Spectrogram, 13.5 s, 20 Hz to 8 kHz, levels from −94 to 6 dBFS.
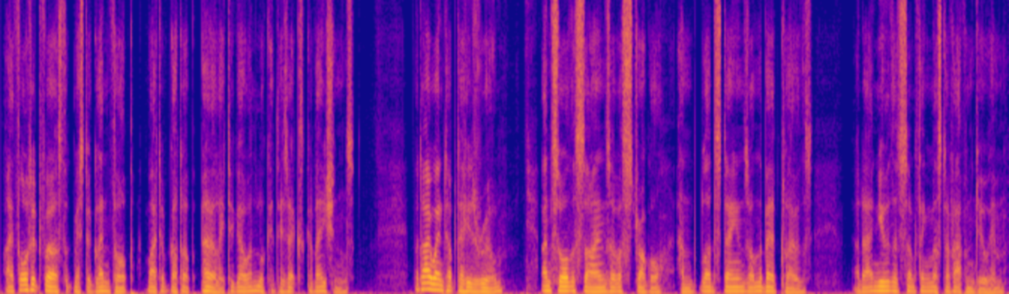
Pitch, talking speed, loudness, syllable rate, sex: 110 Hz, 225 wpm, -18 LUFS, 5.5 syllables/s, male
